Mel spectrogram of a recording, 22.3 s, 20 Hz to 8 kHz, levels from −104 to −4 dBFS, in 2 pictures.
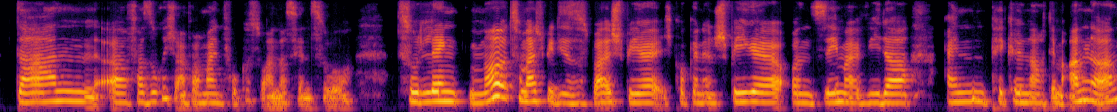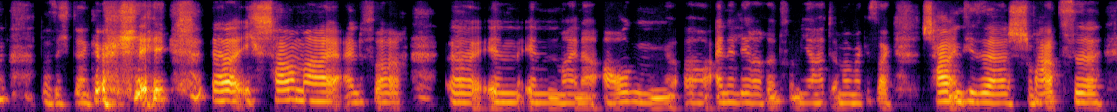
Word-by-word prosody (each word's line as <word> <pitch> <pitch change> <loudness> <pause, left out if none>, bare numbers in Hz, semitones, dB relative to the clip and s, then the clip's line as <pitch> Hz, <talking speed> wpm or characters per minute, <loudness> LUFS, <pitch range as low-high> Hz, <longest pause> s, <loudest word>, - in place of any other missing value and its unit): dann, 220 +5 +1
äh, 330 - -1
versuche 210 +5 -5
ich 280 - -8
einfach 180 +2 -5
meinen 195 -2 -4
Fokus 235 +6 -15
woanders - - -6
hinzu 290 0 -8
zu - - -9 0.5
zu 210 - +2
lenken, 220 -1 +3
ne? 300 +9 +7
Zum 270 -7 -3
Beispiel 220 -1 0
dieses 180 -2 -6
Beispiel, 195 0 -1
ich - - -15
gucke 200 +1 -10
in 195 - -5
den 190 - -6
Spiegel 205 +1 +2
und 195 -2 -4
sehe 195 +3 -1
mal 200 -3 -2
wieder 195 0 +1 0.3
einen 210 0 -3
Pickel 210 0 -4
nach 190 -1 -3
dem 170 - -4
anderen, 230 +6 +1 0.3
dass 180 -5 -10
ich 165 -3 -10
denke: 195 -3 +1
„Okay, - - +7 0.4
äh, 230 0 +8
ich 235 - -3
schau 245 +2 +3
mal 225 -3 +4
einfach, 200 +1 -4 0.5
äh, 200 -2 0
in 200 -1 -1
in 95 -1 -5
meine 95 +1 -5
Augen.“ 215 - -2
Äh, - - -12 0.3
eine 205 0 -3
Lehrerin 195 +2 -6
von 295 +6 -9
mir 190 0 -9
hat 195 - -10
immer 190 0 -7
mal 185 0 -6
gesagt: 225 - -6 0.2
„Schau 220 +1 +5
in - - +2
dieser 200 -2 +1
schwarze, 195 +2 -1
205 Hz, 155 wpm, -23 LUFS, 190-220 Hz, 0.5 s, äh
